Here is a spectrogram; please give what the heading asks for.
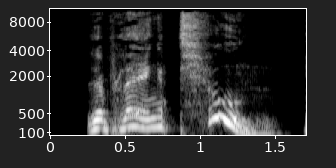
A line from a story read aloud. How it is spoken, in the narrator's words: he exclaimed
